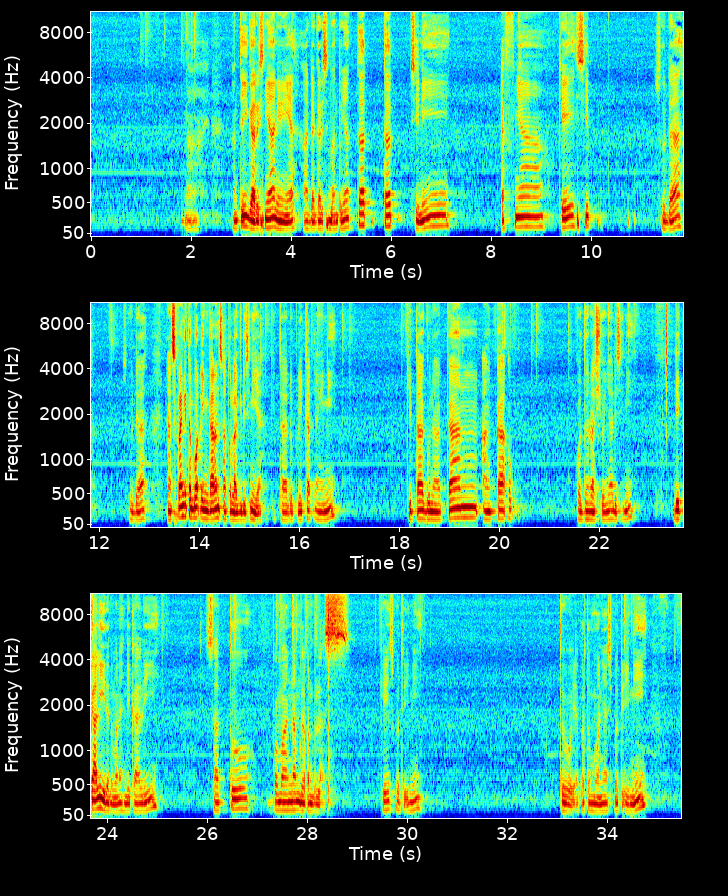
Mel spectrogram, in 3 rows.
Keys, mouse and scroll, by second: 0.9 click, 1.7 ctrl+click, 2.0-2.7 ctrl+scroll down 4, 12.3 ctrl+scroll down 2, 12.7 ctrl+scroll up 2, 15.1 click, 16.1 click, 16.8 right click, 18.0 click, 19.1 click, 20.2 ctrl+y, 20.6 ctrl+click, 21.3 click, 22.5 click, 26.4 KP_1, 27.6 KP_6, 27.8 KP_1, 28.0 KP_8, 28.3 Return, 30.2-34.4 drag, 34.5 ctrl+scroll down 2, 34.9 ctrl+scroll up 2.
